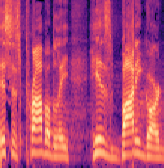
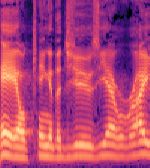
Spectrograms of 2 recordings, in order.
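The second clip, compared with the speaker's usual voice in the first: put-on mocking, jeering tone; 4 dB quieter than usual. Retelling a story, speaker acts out those who mocked him, a mocking taunt. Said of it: "they bow the knee and they mock him".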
